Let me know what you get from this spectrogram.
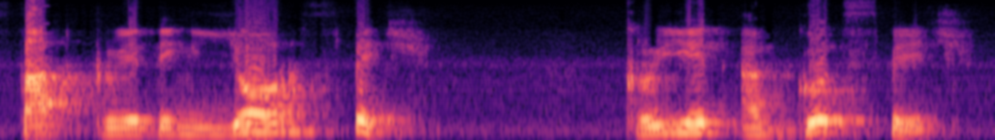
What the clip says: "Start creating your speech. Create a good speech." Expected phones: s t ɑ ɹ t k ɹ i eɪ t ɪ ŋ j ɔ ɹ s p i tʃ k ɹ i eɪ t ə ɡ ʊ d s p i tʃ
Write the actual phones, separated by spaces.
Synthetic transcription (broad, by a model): s t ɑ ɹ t k ɹ i eɪ t ɪ ŋ j ɔ ɹ s p i tʃ k ɹ i eɪ t ə ɡ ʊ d s p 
